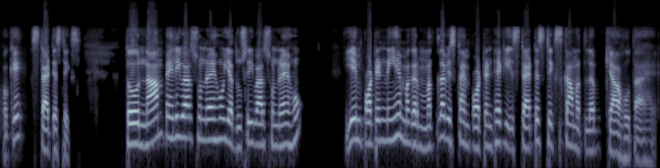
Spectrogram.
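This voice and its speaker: A man's voice: on the high side, lively intonation, moderate pace, fairly bright tone, clear, resonant tone, no echo. Male teacher, lecture delivery, question-and-answer style, clean dry sound. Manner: asks students questions and answers them himself; calls students kids and beta. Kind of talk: classroom lecture.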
